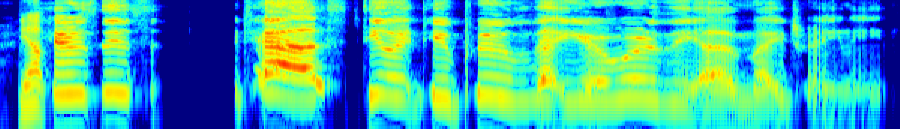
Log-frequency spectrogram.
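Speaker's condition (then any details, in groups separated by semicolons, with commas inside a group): Cerebral palsy; from birth, affects walking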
